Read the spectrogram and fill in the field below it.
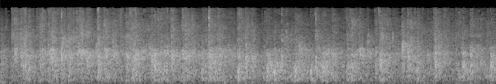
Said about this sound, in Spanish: Amén, amén y amén. Dele un fuerte aplauso al poderoso.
